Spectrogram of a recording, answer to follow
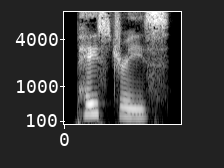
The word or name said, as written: pastries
